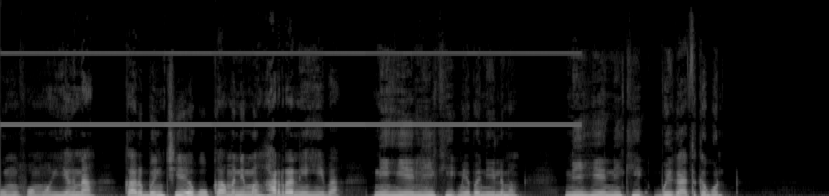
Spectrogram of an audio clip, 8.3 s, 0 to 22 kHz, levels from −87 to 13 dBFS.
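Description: From the start to 5.81 s there's USB whine, a steady fixed-pitch tone at 8 kHz sitting roughly 20 dB below the speech. That's the bus's 125-microsecond microframe current bleeding into power or ground. It stops just before "a nui ki bwigate".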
